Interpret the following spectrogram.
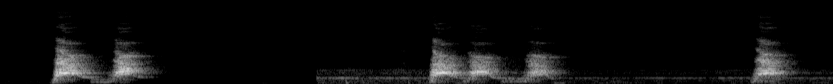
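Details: Beagle Smudge, a female pet dog, barking loudly at noisy fireworks on a Friday evening, raising the alarm at the unusual sound: two sharp barks, then a quick run of three and a single final bark, with a low steady hum between.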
